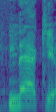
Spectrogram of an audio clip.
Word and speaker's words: NICU: Ann keeps telling me I'm saying it wrong. NICU.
